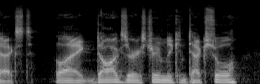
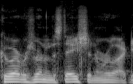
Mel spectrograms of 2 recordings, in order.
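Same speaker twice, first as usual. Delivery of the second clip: ordinary delivery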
